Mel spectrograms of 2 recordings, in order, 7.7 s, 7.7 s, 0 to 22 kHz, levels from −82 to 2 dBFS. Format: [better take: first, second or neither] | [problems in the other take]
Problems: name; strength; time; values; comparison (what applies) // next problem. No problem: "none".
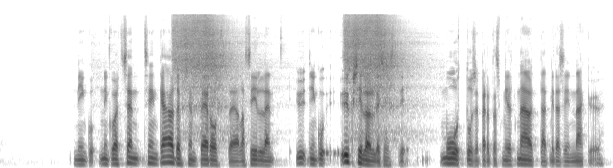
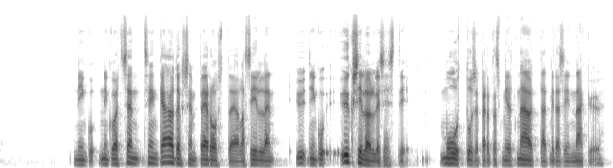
second | hiss; loud; from 1 to 5.5 s; 1 dB below the speech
